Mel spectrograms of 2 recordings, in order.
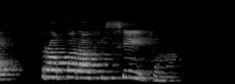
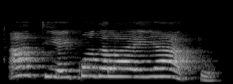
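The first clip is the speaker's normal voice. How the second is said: lightly voiced pupil, higher and louder; pupil's question; 7 semitones higher, 5 dB louder than usual. Pupil interrupting the teacher to ask about hiato, lightly imitated. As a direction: pipe up like a pupil asking.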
